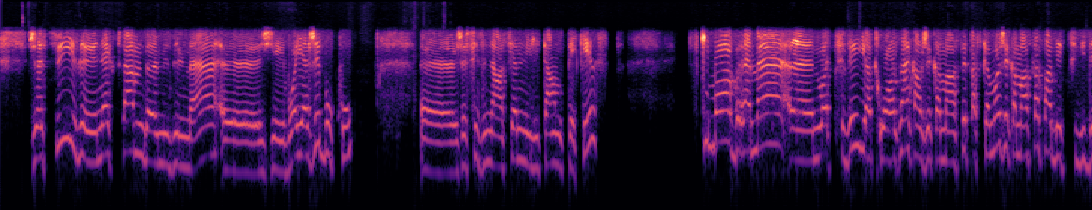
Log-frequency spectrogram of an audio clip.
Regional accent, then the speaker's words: Shawinigan, Quebec, Canada; now in Ottawa, Canada; En fait, je suis une ancienne trifluvienne, mon cher monsieur. Je suis native de Shawinigan.

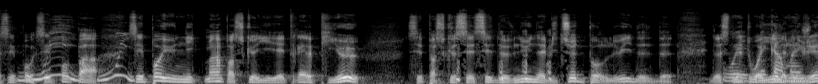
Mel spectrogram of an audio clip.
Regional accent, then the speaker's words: Rimouski, Quebec, Canada; Mais moi, j'ai grandi dans un univers qui était encore très, très religieux. Nous, ben moi, je viens de Rimouski.

